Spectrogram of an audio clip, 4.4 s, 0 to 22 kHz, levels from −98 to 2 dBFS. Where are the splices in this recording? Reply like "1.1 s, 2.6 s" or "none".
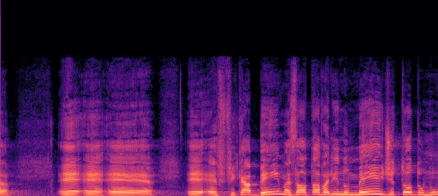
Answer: none

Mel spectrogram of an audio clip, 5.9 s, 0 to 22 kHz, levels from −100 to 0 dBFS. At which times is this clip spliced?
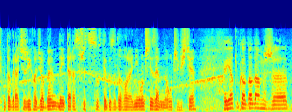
4.5 s

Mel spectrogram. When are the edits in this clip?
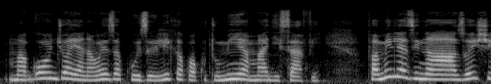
none

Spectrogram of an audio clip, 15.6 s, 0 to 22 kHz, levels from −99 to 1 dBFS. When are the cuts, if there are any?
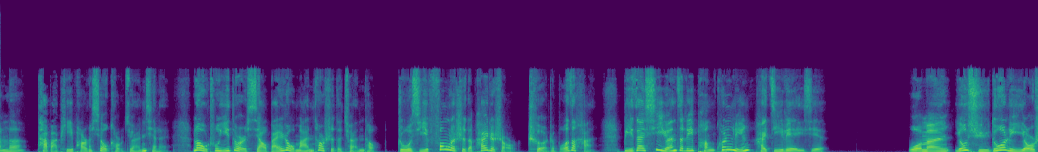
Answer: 5.8 s

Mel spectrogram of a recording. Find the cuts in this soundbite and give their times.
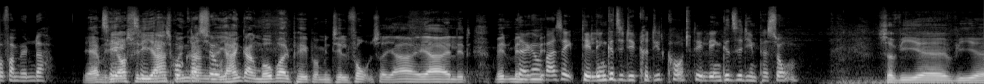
5.7 s, 6.9 s

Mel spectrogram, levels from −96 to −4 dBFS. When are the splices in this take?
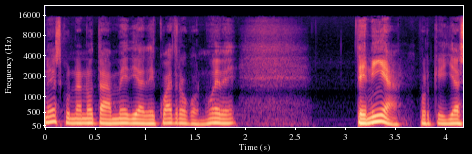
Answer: none

